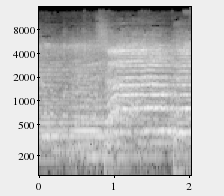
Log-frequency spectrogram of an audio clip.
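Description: Woman singing a Portuguese-language gospel song into a microphone with musical accompaniment; a long held note starts about a second in.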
